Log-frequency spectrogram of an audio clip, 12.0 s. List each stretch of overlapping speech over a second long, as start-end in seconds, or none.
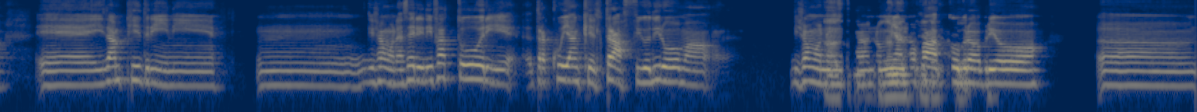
8.2-9.8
